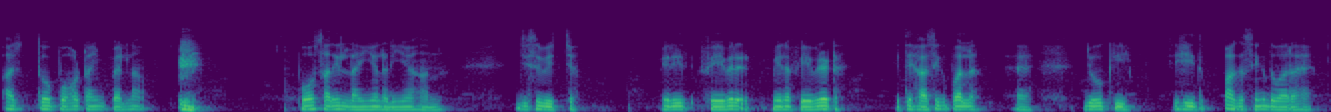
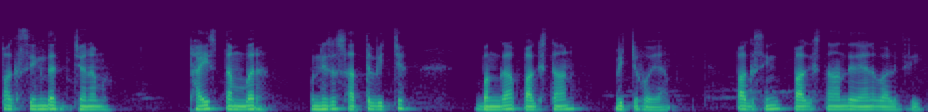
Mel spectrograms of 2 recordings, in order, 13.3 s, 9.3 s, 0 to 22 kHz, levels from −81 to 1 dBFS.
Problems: none marked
